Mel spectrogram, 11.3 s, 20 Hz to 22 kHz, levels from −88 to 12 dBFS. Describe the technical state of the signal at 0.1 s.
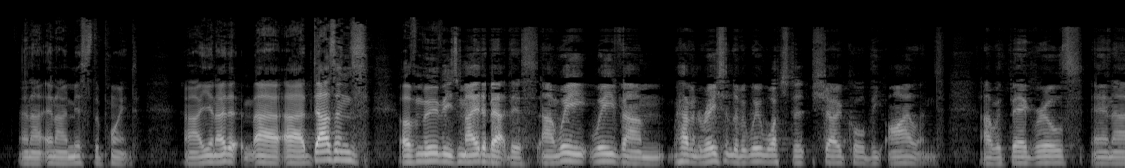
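At 0.1 s the speech signal is intact, with no audible fault at that moment.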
